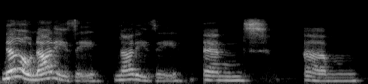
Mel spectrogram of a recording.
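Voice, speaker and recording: Host, woman, husky tone, very animated pitch, giggly, video-call chat. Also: slow. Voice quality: relatively low voice. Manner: laughs often, trails off and restarts. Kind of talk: casual interview chat.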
